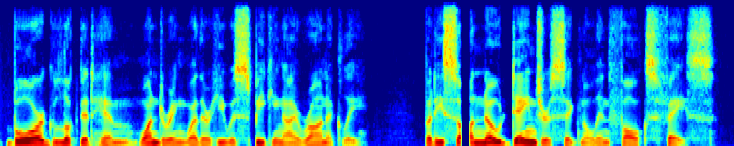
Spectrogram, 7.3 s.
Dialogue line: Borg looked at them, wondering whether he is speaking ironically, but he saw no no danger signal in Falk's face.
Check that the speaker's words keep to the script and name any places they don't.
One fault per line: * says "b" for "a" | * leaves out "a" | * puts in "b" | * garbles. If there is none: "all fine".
* says "him" for "them"
* says "was" for "is"
* leaves out "no"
